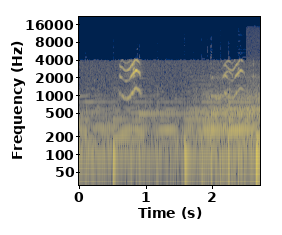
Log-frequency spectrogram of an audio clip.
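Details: Female Tawny Owl at an ash-tree nest in North Yorkshire woodland, UK, during egg-laying, gives two high, wavering, mewing calls about a third of a second each, calling her mate to bring food; soft music and low thumps underneath.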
